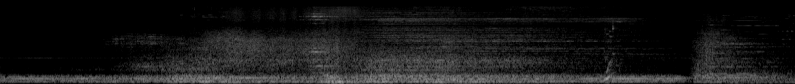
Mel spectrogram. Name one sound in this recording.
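A magical shimmer swells and whooshes.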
